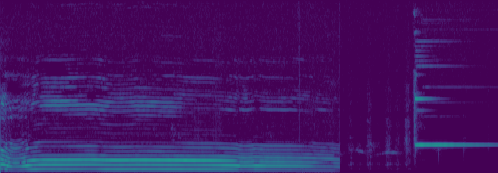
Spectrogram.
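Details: Puppy howling for the first time: one long, steady, tonal howl held for over three seconds and sinking slightly in pitch at the end. A bright ringing ding follows after a short pause.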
